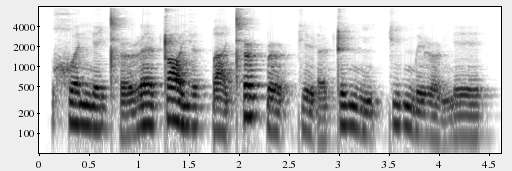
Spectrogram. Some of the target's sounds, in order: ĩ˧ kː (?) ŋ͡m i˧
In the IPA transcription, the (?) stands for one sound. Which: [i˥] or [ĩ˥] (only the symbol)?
i˥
